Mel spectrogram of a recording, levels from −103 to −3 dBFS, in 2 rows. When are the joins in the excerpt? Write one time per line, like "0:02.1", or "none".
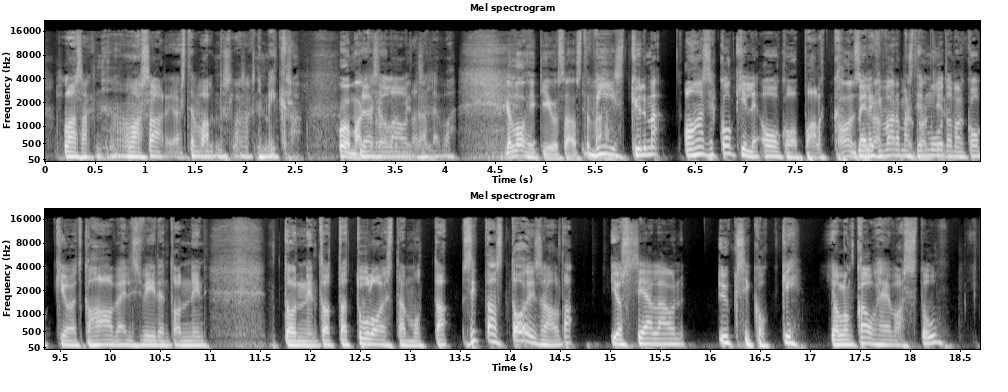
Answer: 0:05.8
